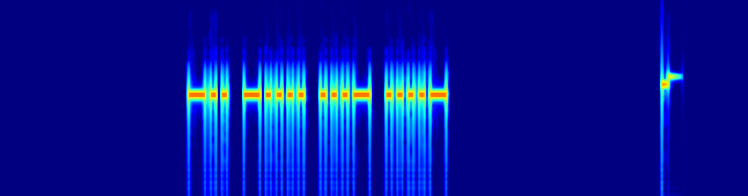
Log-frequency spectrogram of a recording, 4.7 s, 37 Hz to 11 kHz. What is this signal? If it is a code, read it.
Morse code, heard as a keyed tone, about 34 wpm, 700 Hz. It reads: D6V4
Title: All Cut Numbers - 4-Digit 35wpm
